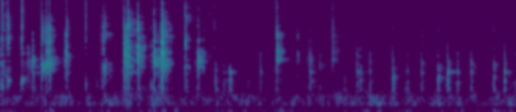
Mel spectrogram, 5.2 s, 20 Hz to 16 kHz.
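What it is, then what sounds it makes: Plastic game controller tapped and scratched with nails. Long nails tap and scratch along the hollow top edge of a black plastic PS4 controller. A quick run of bright, dry clicks comes first, then a soft, hissy scratching texture with lighter taps over it. Each click cuts off almost instantly, with no low end at all.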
